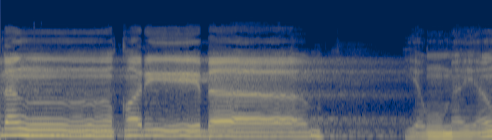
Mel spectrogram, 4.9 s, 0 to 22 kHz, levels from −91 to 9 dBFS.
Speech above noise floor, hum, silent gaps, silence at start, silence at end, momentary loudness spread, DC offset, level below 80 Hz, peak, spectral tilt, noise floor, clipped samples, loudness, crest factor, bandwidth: 24 dB; none; none; 0 s; 0 s; 12 LU; under 0.1%; -66 dBFS; -10 dBFS; -6 dB/octave; -48 dBFS; under 0.1%; -24 LUFS; 14 dB; 10 kHz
